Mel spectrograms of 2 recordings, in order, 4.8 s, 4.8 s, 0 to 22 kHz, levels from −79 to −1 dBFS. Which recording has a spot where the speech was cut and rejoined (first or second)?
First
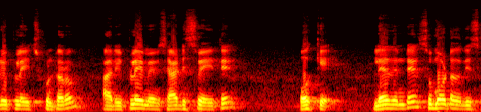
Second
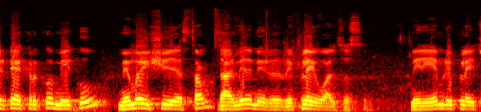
second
